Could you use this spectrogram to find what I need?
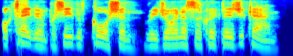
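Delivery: voice echoing as if inside a helmet. Player voicing her character over the vox with her helmet on, echoey helmet voice. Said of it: "from her standard voice to a rather echoey".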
